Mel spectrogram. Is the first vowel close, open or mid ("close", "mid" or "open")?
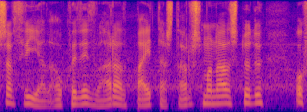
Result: open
